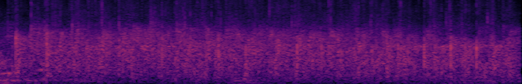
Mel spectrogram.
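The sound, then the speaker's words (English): Steady audience applause for two speakers' comments fills the whole stretch, a dense wash of many hands clapping at a fairly even, moderate loudness with no voices standing out. “yes, you can clap them first.”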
